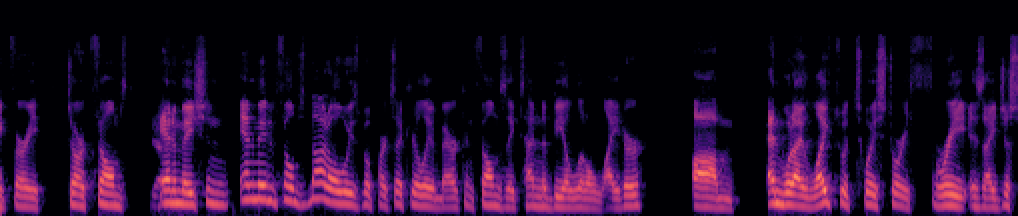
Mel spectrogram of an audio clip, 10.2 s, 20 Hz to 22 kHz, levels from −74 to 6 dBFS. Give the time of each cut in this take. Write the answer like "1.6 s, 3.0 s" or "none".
none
